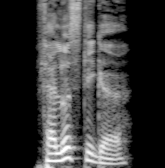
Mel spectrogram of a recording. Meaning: inflection of verlustig: 1. strong/mixed nominative/accusative feminine singular 2. strong nominative/accusative plural 3. weak nominative all-gender singular
- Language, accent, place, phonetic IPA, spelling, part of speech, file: German, Germany, Berlin, [fɛɐ̯ˈlʊstɪɡə], verlustige, adjective, De-verlustige.ogg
